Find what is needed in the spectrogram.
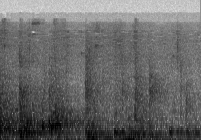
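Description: Footsteps of hard-soled shoes on a wooden staircase, a quick series of knocking steps about two a second.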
